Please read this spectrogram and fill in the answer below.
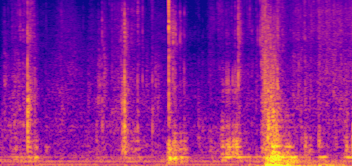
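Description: Plastic shrink-wrap being cut and peeled off a cardboard trading-card box, with scattered small clicks and crinkles and a louder handling thump about three and a half seconds in.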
